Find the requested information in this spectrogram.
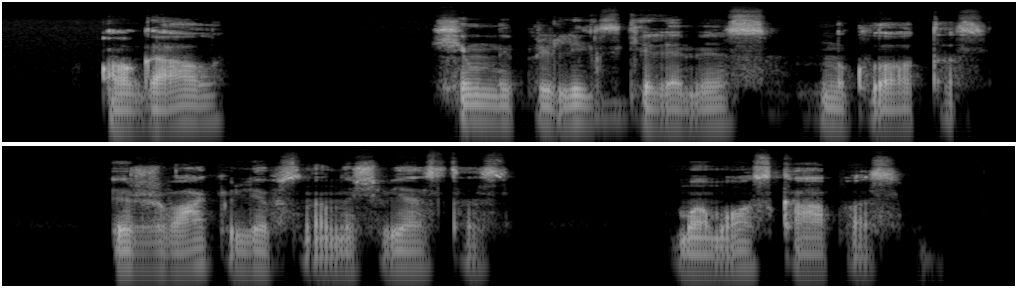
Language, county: Lithuanian, Kaunas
